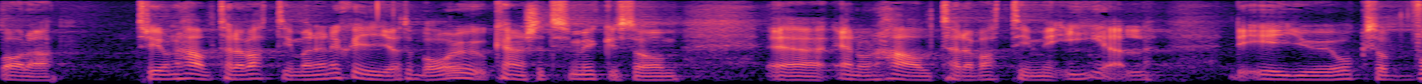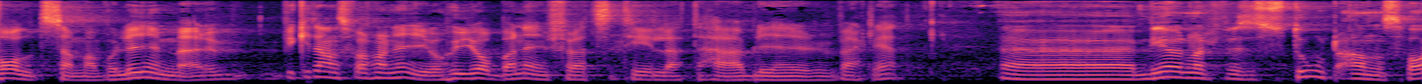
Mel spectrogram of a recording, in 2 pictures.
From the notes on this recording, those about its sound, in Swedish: EnergiStrategiPodden live på Frihamnsdagarna. Sände vi Energistrategipoddens första live-podd under Frihamnsdagarna i Göteborg.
